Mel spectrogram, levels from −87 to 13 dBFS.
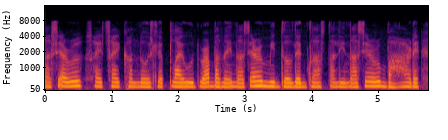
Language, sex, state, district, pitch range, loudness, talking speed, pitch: Nagamese, female, Nagaland, Kohima, 170-185 Hz, -15 LUFS, 210 wpm, 175 Hz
